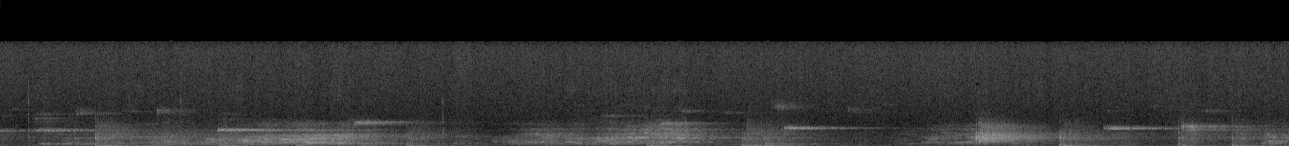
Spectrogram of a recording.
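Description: A basketball bounces on a wooden court in a large echoing hall.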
